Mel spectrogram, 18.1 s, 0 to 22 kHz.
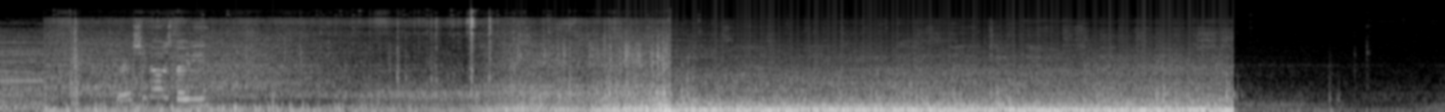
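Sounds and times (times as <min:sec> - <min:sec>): van cabin road and engine rumble: 0:00.0 - 0:18.0.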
